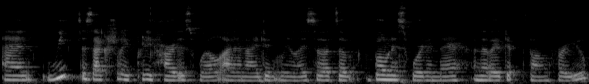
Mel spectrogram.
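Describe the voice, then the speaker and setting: Talking at a fairly quick pace, a woman with a plain, everyday voice keeps a medium pitch and fairly even intonation. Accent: American. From United States. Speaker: English teacher. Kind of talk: language tutorial talk to camera.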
